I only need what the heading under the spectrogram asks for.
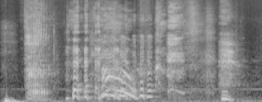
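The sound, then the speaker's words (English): Someone imitates a giant elk's call with a loud, drawn-out bellowing roar that swoops up and down in pitch, ending with a short grunt. “So you pop an elk out. Giant elk comes and lands.”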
